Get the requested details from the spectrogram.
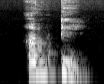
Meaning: sweet-and-sour lentil soup
- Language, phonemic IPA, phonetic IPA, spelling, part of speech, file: Marathi, /am.ʈi/, [am.ʈiː], आमटी, noun, LL-Q1571 (mar)-आमटी.wav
